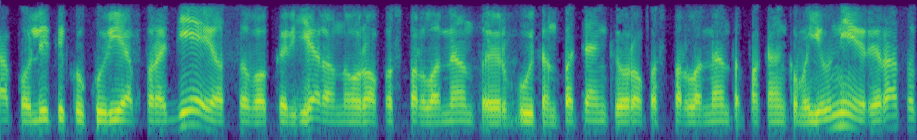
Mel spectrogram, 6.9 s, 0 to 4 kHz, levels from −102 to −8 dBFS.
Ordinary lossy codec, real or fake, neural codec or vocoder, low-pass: AAC, 32 kbps; real; none; 3.6 kHz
